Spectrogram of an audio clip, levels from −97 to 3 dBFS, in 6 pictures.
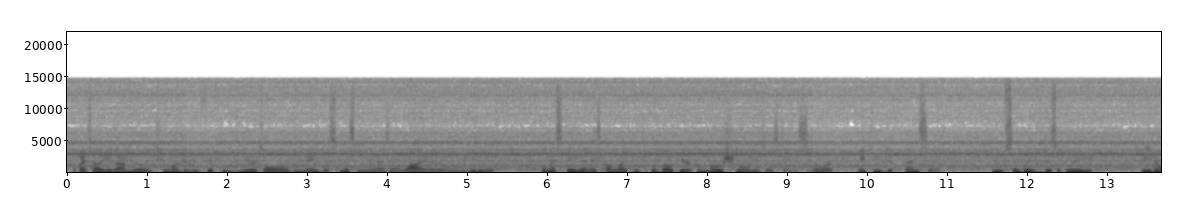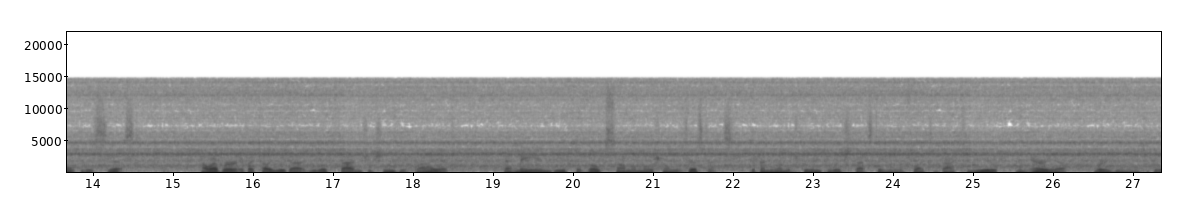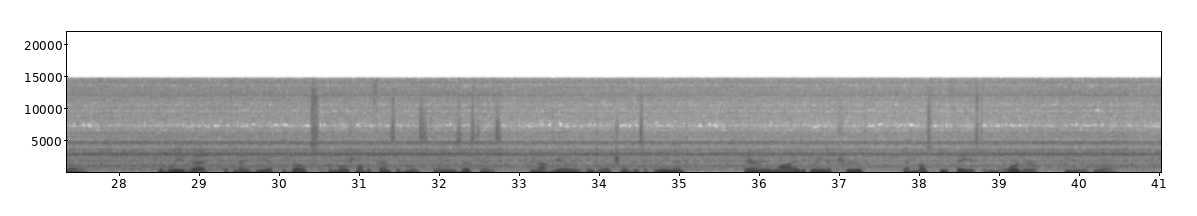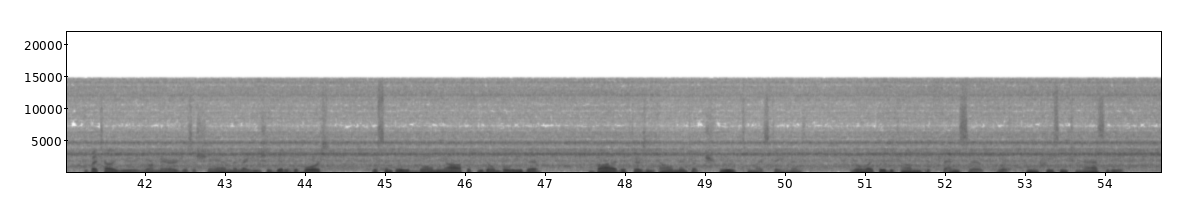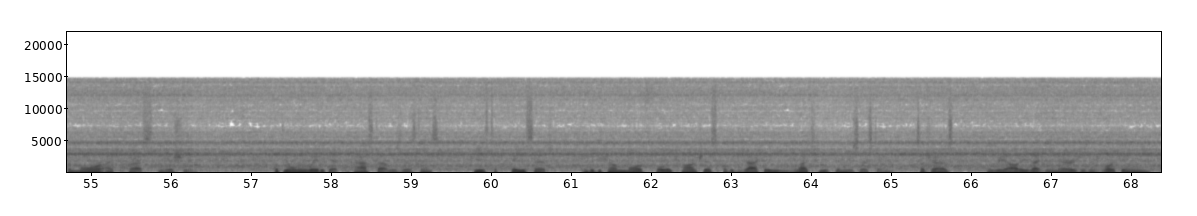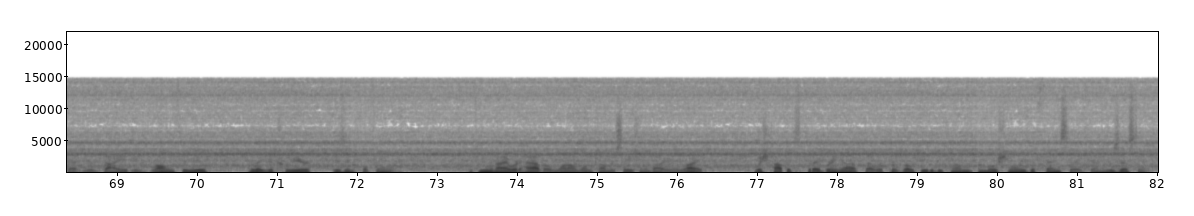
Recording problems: hiss; loud; throughout; 1 dB below the speech

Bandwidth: 14.5 kHz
